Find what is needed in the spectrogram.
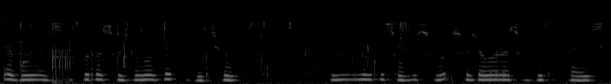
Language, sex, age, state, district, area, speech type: Odia, female, 30-45, Odisha, Rayagada, rural, spontaneous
